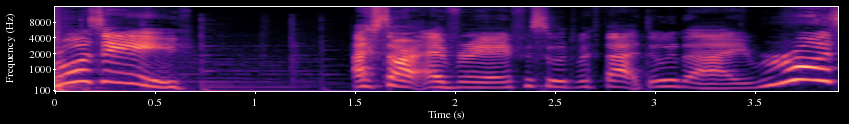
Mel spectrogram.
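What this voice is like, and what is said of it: Usual voice. Nothing is said of it.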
